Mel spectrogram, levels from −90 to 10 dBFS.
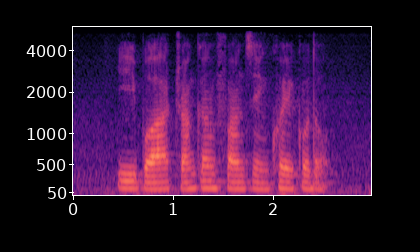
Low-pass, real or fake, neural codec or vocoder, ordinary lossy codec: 5.4 kHz; fake; codec, 16 kHz, 0.4 kbps, LongCat-Audio-Codec; none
